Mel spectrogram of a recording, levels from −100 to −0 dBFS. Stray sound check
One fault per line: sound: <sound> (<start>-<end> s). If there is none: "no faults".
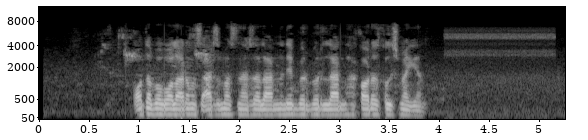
no faults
